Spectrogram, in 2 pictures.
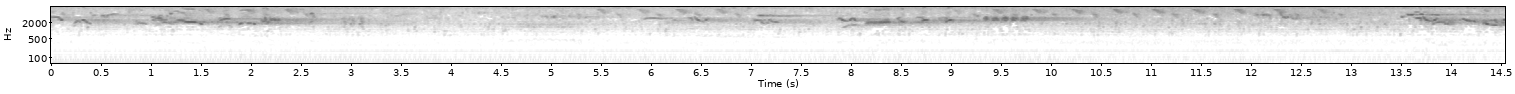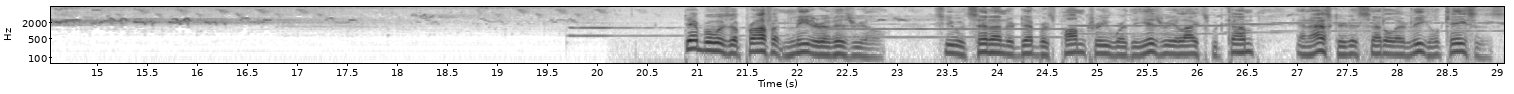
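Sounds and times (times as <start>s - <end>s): birds warbling: 19.7s - 29.0s.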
